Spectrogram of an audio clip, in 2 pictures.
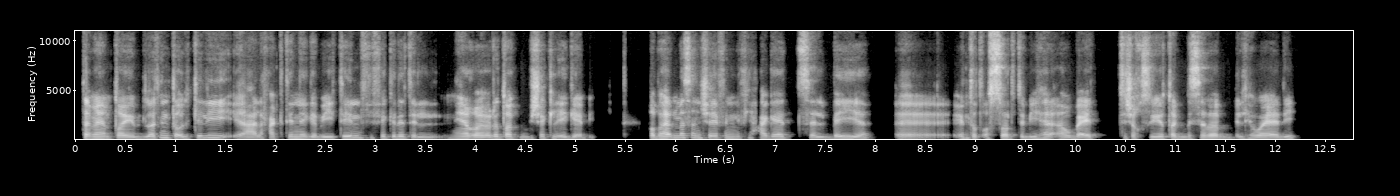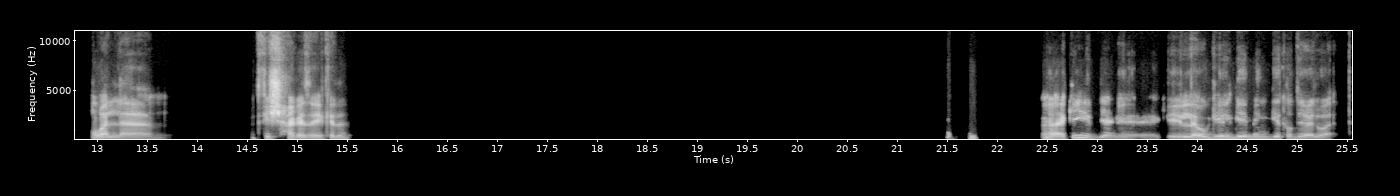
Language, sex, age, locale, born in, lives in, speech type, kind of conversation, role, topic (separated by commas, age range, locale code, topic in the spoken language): Arabic, male, 20-24, ar-EG, Egypt, Egypt, conversation, podcast, host, إزاي الهواية دي غيّرتك كشخص؟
